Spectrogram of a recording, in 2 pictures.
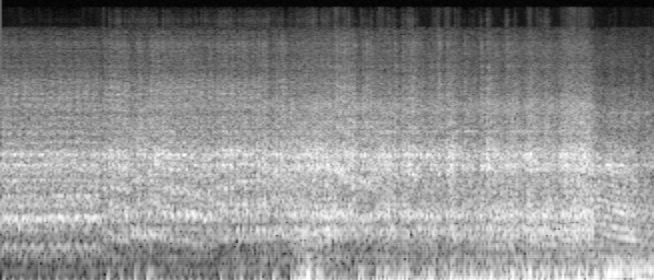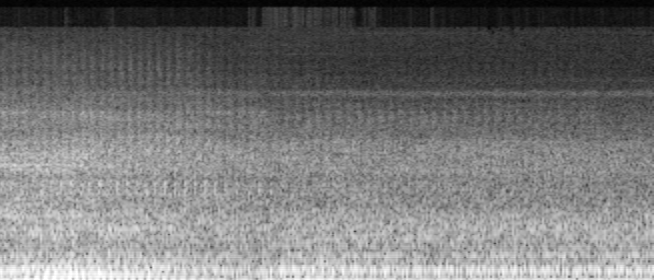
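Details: Car's first start-up in two years on two-year-old gas, started almost right away: rough noise at first, then settles into a steady low idle with no knocks or misses; running clean, normal idle.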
